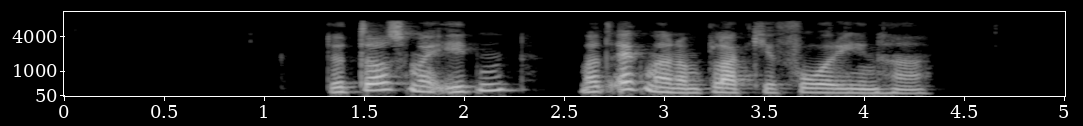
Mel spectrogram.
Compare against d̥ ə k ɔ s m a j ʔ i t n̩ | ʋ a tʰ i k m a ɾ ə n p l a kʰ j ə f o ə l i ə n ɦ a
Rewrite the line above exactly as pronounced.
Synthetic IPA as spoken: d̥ ə t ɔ s m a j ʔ i t n̩ | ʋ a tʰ ɛ k m a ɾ ə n p l a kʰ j ə f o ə ɾ i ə n ɦ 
